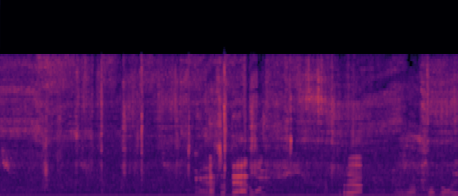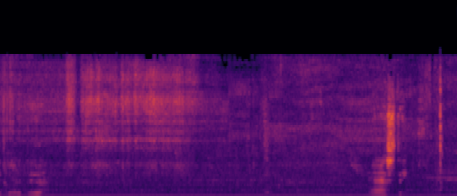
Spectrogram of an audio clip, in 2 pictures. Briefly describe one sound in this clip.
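A small metal cap scrapes softly as it is screwed onto a valve.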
